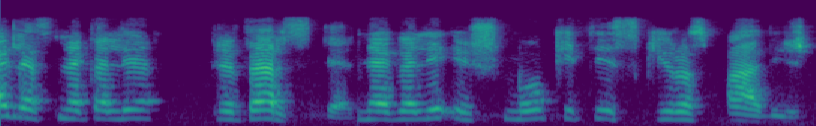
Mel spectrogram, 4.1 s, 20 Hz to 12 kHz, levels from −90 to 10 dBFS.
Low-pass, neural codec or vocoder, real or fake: 7.2 kHz; none; real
